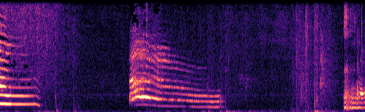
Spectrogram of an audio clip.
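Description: Domestic cat meowing: a short meow at the start, then a longer meow about two seconds in that falls in pitch, and another call starting near the end.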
